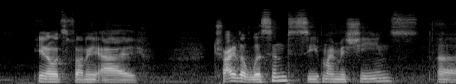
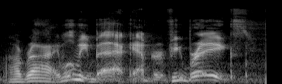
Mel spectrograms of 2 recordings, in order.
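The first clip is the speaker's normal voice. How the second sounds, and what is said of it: Cheesy radio DJ voice. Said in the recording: “my cheesy DJ voice.”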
